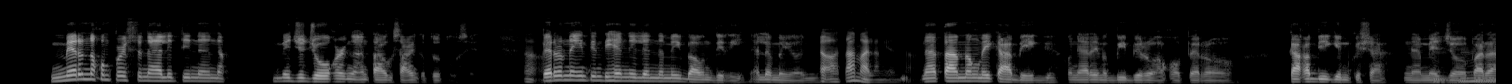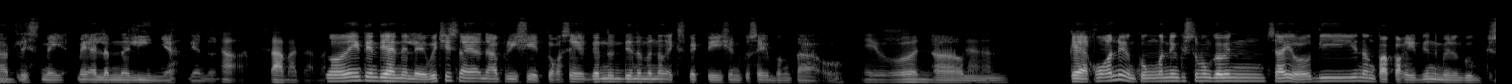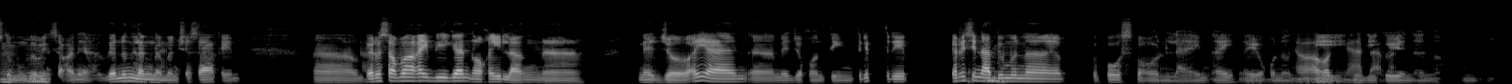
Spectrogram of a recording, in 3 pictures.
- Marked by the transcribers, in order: other background noise
- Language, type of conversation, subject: Filipino, unstructured, Paano mo ipinapakita ang respeto sa ibang tao?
